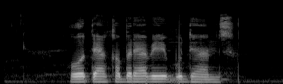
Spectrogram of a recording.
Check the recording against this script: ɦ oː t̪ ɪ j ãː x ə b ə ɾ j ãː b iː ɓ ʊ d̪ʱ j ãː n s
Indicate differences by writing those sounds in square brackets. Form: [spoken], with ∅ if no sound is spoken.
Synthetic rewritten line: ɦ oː t̪ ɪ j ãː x ə b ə ɾ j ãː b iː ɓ ʊ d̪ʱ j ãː n s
